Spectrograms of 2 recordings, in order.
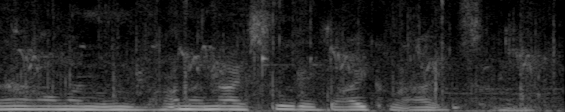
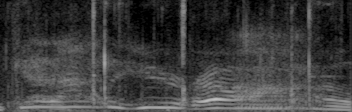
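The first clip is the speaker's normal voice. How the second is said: retold yelling like a monster; 7 semitones higher, slower than usual. Neighbor charging out at the raccoon, mock high yell. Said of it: "yelling, like a monster".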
